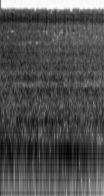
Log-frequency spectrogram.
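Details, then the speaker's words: Ambulance being converted to an RV, started on one battery after much wiring was removed: a low, even idle rumble that holds steady with no misses, knocks or hunting; it runs fine. "I want to see if this thing will run. I just got one battery hooked up, so we're going to see if we can get it to start."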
